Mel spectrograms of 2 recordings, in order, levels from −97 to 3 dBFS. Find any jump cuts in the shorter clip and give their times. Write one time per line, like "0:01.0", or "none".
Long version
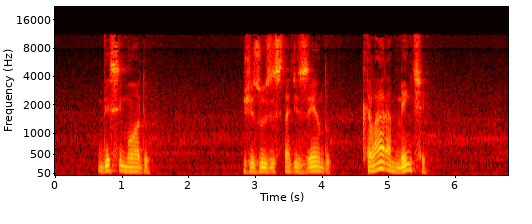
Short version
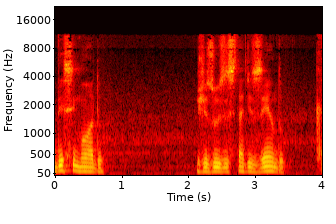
none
